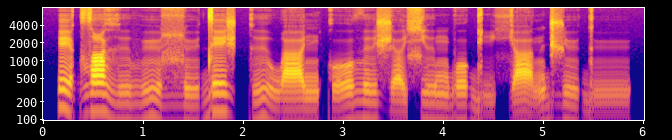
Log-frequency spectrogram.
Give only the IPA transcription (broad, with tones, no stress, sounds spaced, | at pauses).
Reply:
e˥˨ ɡ zˤ ɐ˦ ɣ ɨ˩ β ʉ˩˧˩ ɮ ʉ˩ d e˦ ʒ k ɨ˩˧˩ w a˩ ɲ k o˩˥ ð ɨ˦ ʒ ɐ˩ ɕ ɨ˦ m b o˦ ɡ i˩ ç a˩˧˩ n d͡ʒ ʉ˥˨ ɡ ʉ˩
